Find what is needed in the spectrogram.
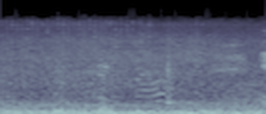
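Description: Wind rumbling steadily on the microphone outdoors, with a faint voice briefly in the middle.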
